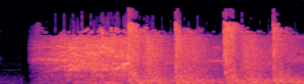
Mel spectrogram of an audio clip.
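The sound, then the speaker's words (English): Police stun grenades exploding during a violent protest in which people destroy municipal property in Tshwane, South Africa: four sharp, loud bangs ring out over a continuous, dense crowd din. “Police fire stun grenades at people destroying municipal property in the city of Tshwane.”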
